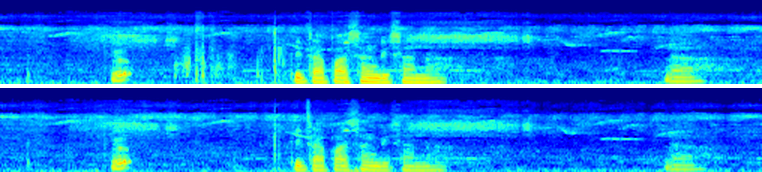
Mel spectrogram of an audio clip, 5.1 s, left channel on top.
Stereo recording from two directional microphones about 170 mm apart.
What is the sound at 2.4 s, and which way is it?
Speech, 65° left (ahead or behind).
